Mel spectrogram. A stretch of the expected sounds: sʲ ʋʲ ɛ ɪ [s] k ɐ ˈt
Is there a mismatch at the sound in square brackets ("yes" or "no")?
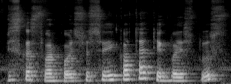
yes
